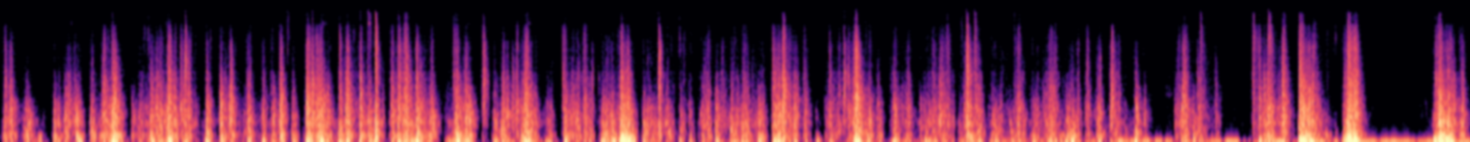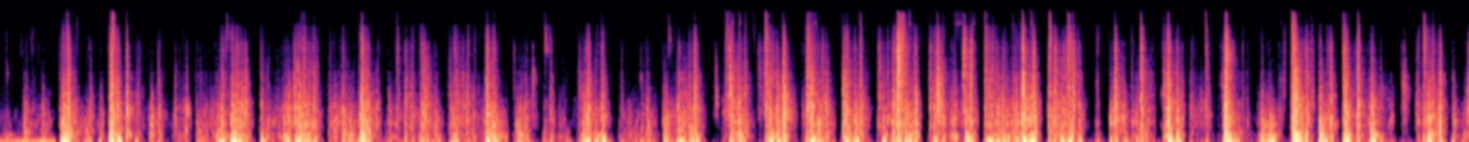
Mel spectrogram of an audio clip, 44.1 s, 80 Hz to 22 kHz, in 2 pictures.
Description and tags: RAH Flapping Fabric 2
Recording #2 of my own shirt flapped, snapped, whipped, waved etc. If you pitch-shift this down (or slow it down) it can sound (IMO) indistinguishable from, say, a large flag or large sail being pulled and snapped in the wind.
This had recording noise removed, and silences auto-trimmed, with auto-regions from that trimming generated and saved in the file (handy for selecting a sound region easily or exporting regions as a lot of separate sounds).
